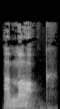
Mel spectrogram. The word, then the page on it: amok: anglais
